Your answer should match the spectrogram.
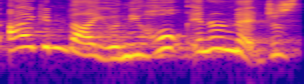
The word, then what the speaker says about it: eigenvalue: that i wasn't quite sure on how to pronounce it looked to me like vegan value so right i mean i think that's what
